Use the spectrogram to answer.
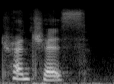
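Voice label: "trenches", US English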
